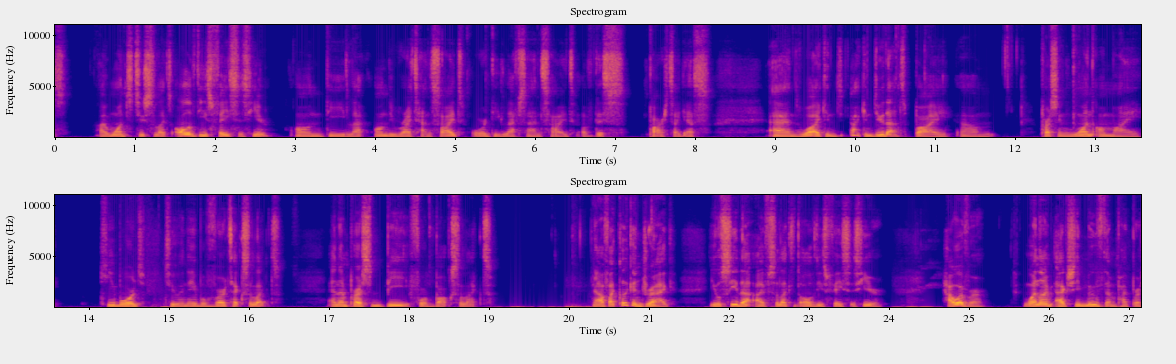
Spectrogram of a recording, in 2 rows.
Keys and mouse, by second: 9.6 `, 11.0-17.8 middle drag, 12.8 1, 17.8 b, 25.0 g.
